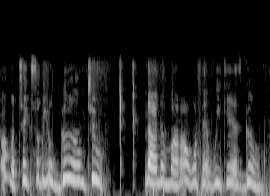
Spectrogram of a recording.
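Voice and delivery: high-pitched bossy mother; mama voice. Retold or imitated. Mother taking then refusing gum, high mock voice. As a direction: put on a high, dismissive mama. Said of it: "She said".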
